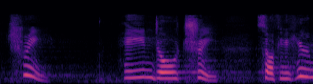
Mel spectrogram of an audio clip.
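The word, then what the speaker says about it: trí: She blessed me with you guys say three, and we say tree in Irish. The Irish or Gaelic word for three, which you say with very nice pronunciation, is tree.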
